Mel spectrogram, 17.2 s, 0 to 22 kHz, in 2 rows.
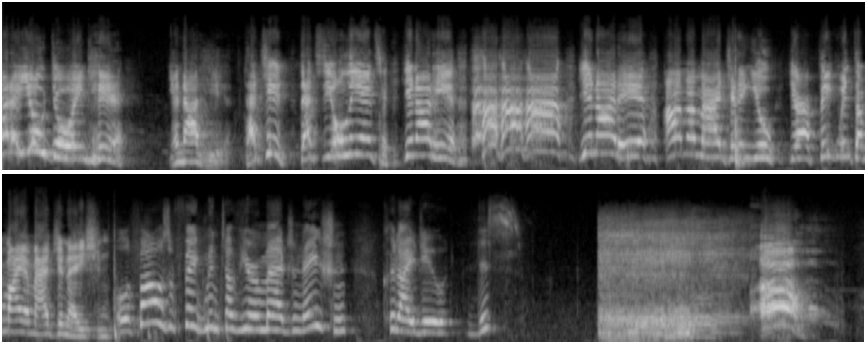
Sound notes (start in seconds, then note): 4.5 laughs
